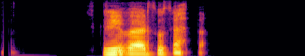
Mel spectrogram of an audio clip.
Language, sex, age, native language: Icelandic, male, 40-49, Icelandic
